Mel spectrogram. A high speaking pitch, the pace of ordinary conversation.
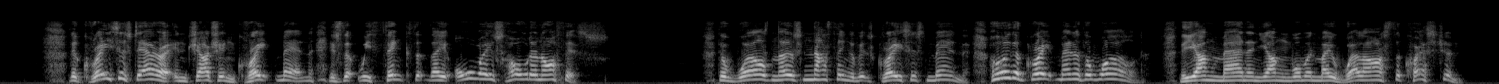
Yes: high, 200 Hz; average, 175 wpm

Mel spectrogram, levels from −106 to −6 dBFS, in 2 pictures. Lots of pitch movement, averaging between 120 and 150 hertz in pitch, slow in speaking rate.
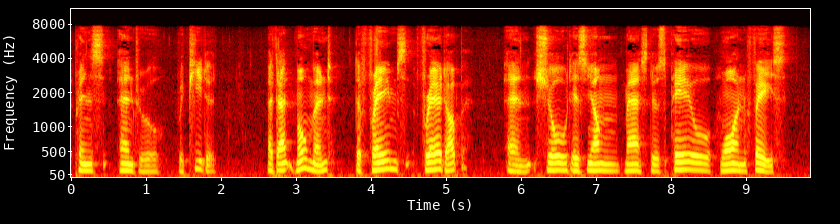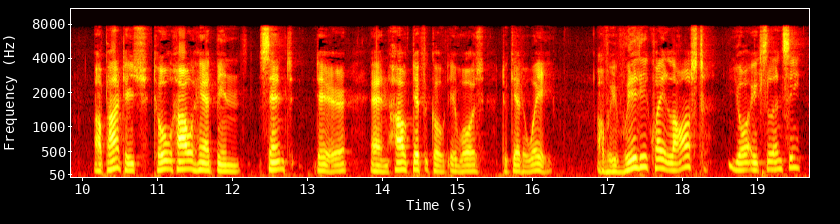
No: average, 3.5 semitones; medium, 140 Hz; slow, 125 wpm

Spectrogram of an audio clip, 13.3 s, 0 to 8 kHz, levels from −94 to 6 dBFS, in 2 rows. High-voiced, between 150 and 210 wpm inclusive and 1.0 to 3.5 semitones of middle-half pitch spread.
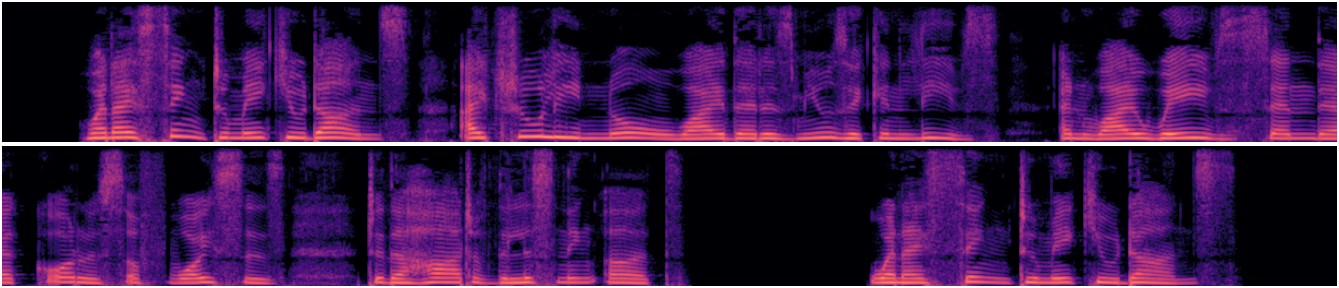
Yes: high, 240 Hz; average, 170 wpm; narrow, 2.4 semitones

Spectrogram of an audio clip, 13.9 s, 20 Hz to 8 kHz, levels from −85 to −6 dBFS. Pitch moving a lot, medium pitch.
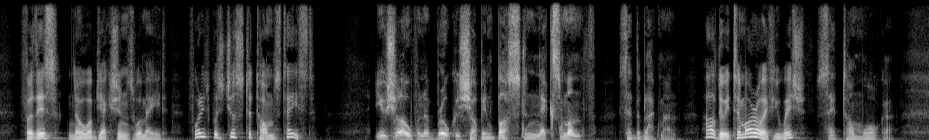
No: wide, 7.3 semitones; low, 100 Hz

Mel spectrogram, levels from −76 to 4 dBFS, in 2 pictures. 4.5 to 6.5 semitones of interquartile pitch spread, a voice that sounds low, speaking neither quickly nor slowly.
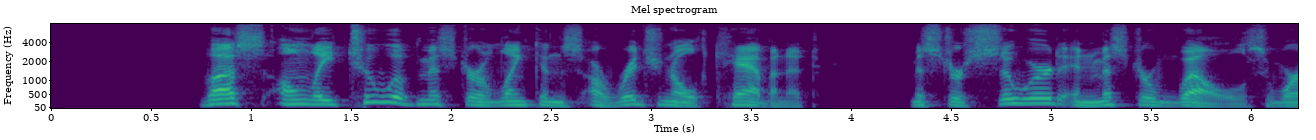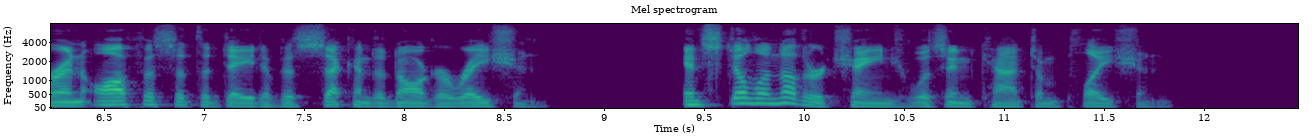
Yes: wide, 5.4 semitones; low, 115 Hz; average, 145 wpm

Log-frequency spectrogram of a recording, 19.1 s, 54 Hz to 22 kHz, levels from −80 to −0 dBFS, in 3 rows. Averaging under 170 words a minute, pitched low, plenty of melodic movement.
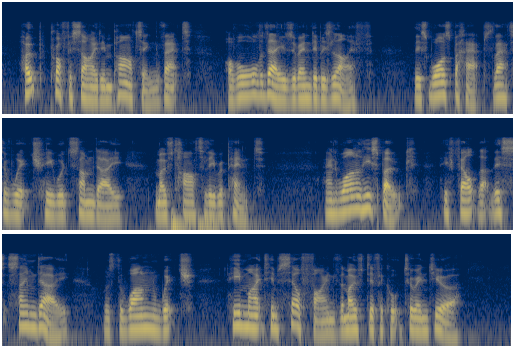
No: average, 150 wpm; low, 125 Hz; average, 2.8 semitones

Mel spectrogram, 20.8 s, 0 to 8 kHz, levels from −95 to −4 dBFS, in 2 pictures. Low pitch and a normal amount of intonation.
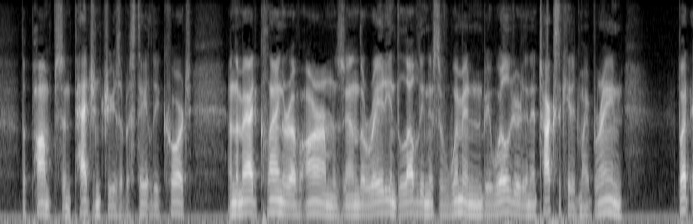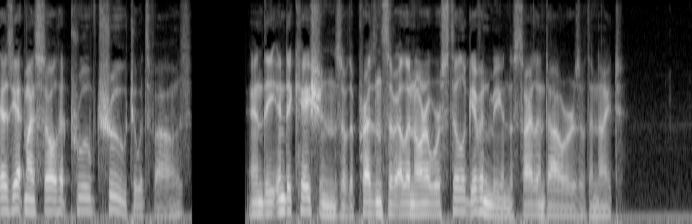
Yes: very low, 95 Hz; average, 3.6 semitones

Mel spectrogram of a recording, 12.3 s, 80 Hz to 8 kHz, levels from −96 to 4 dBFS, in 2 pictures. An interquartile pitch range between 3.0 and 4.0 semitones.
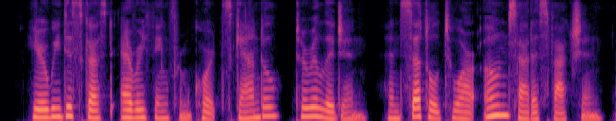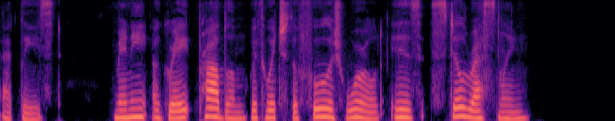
Yes: average, 3.3 semitones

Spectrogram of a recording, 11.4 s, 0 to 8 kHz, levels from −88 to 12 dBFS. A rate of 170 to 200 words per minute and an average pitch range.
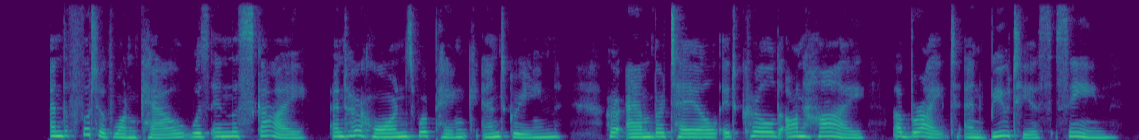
No: average, 155 wpm; average, 3.6 semitones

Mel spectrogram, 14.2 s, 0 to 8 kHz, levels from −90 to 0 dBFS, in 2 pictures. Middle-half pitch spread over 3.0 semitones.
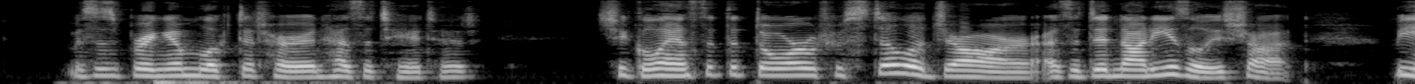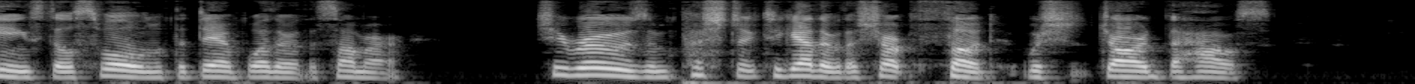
Yes: average, 3.7 semitones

